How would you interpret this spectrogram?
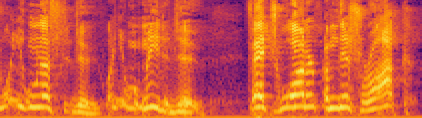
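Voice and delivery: upset Moses. Acted. Moses to the complaining Israelites at the rock, acted upset. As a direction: act out Moses losing patience. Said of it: "Moses gets all upset with them".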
